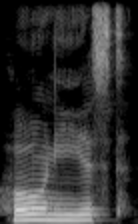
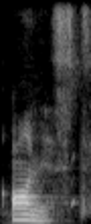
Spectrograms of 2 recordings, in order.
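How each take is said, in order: First: The word begins with an audible H sound. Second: The word begins with a vowel, no H. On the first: The speaker calls it wrong. "We don't say ho, ho, honiest" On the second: The speaker calls it right. "But we say honest"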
